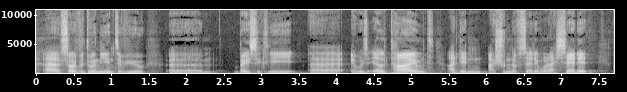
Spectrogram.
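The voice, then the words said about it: Deep Belgian-French accented impression. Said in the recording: “he's got a really deep voice, hasn't he? It's like quite Belgian, French.”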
